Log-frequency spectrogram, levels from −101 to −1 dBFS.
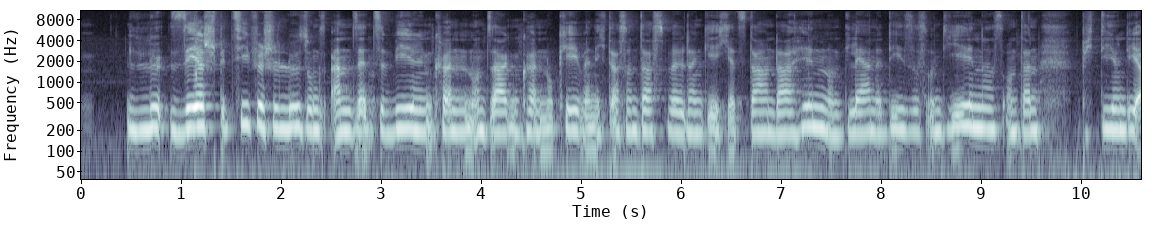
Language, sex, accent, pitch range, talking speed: German, female, German, 200-235 Hz, 200 wpm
